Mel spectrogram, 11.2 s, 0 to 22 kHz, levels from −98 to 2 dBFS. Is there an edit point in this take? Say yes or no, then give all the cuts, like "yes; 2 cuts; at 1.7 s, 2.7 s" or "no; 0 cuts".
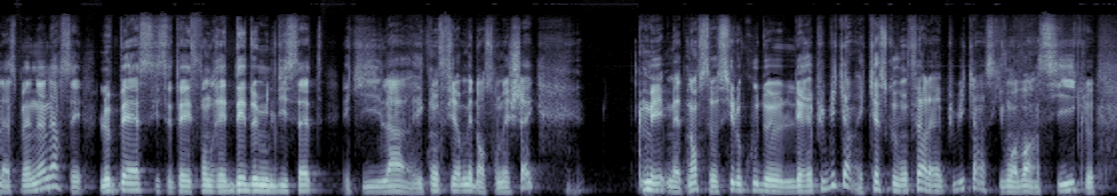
no; 0 cuts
